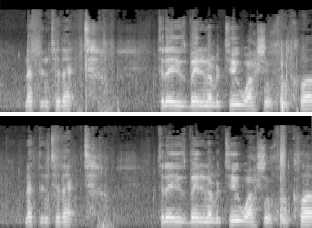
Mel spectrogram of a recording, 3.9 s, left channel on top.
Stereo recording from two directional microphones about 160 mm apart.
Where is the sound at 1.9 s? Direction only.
Centre (ahead or behind); by 3.9 s 20° right (ahead or behind).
